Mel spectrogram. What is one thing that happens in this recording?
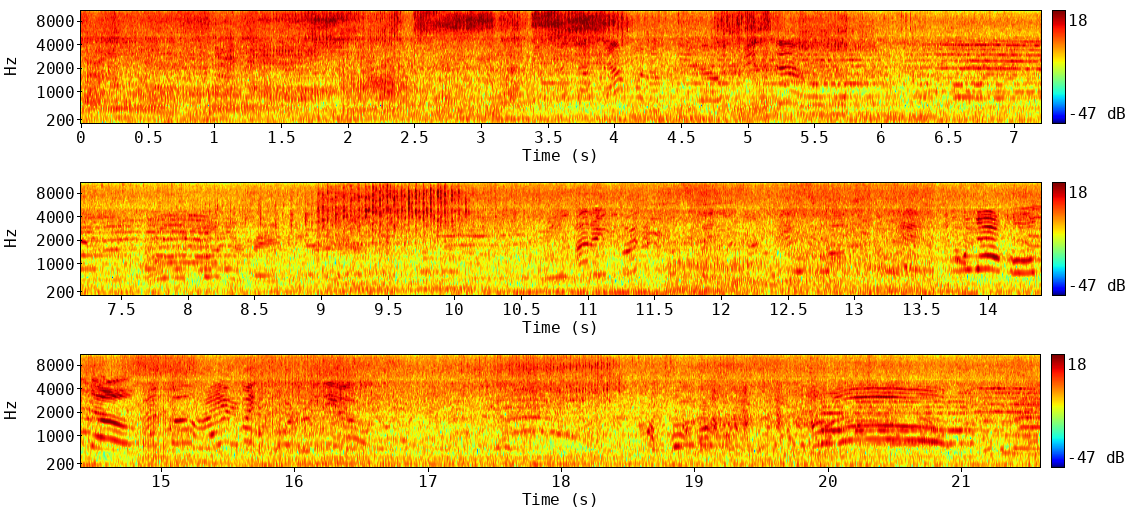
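Motorcycle engines rumble and idle close by.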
